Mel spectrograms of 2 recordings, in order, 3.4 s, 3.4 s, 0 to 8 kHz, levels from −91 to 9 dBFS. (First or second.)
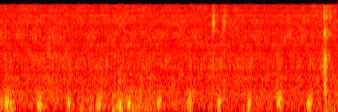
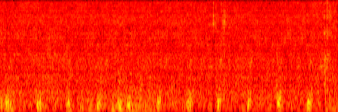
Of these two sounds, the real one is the first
